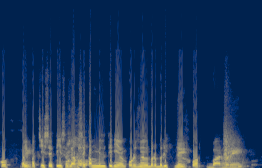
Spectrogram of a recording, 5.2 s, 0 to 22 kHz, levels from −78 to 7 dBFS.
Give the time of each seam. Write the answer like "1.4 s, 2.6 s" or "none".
3.8 s

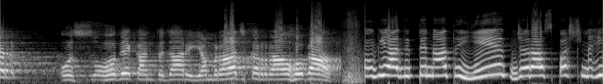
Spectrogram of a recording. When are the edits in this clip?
3.7 s

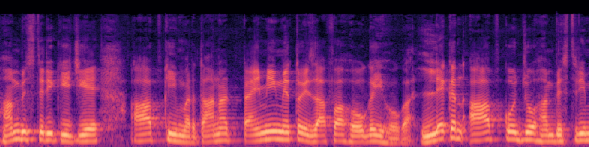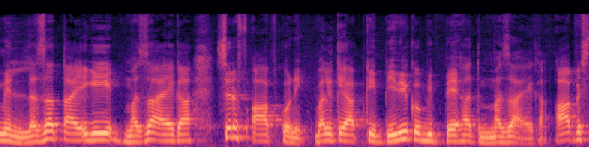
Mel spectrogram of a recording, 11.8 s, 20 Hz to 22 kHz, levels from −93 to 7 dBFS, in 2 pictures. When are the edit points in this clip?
none

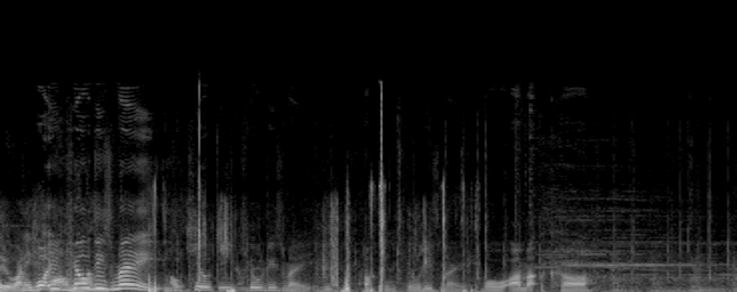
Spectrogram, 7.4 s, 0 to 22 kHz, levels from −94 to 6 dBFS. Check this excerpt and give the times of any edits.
4.7 s

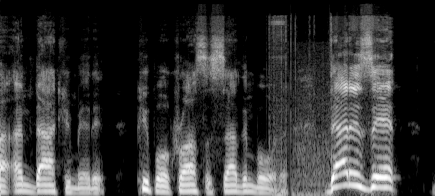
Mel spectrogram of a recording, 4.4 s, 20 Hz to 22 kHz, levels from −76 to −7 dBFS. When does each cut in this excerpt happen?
none

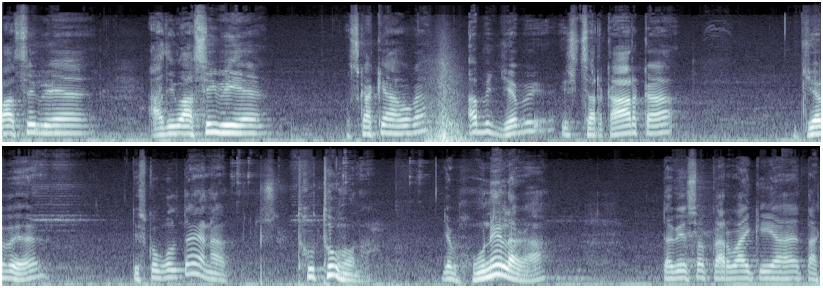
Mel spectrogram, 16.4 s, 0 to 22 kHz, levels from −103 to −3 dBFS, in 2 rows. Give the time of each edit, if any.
4.5 s

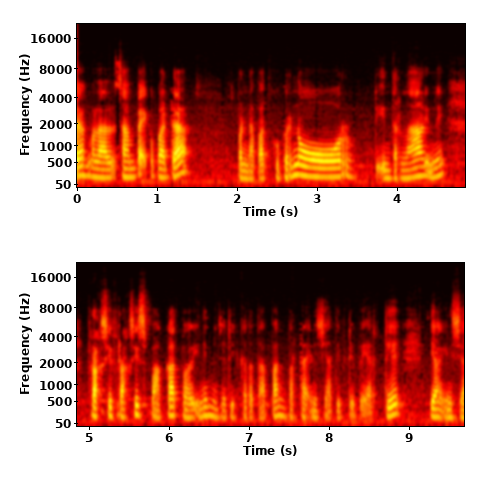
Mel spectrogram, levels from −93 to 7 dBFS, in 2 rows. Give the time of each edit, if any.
3.6 s

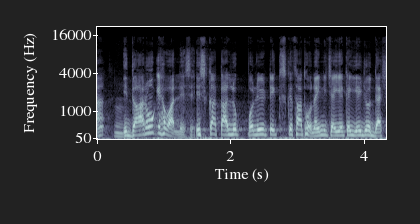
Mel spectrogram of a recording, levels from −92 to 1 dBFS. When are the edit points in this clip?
1.3 s

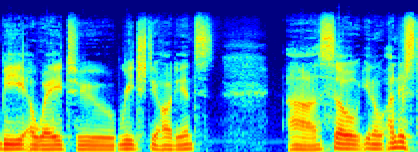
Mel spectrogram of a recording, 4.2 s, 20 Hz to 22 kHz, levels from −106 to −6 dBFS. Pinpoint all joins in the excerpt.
1.2 s

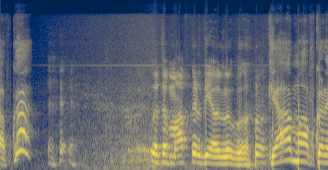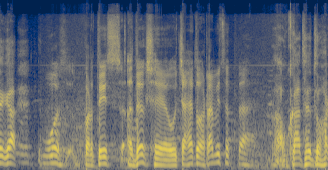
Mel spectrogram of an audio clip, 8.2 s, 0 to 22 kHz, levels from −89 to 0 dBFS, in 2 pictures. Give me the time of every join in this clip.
4.6 s

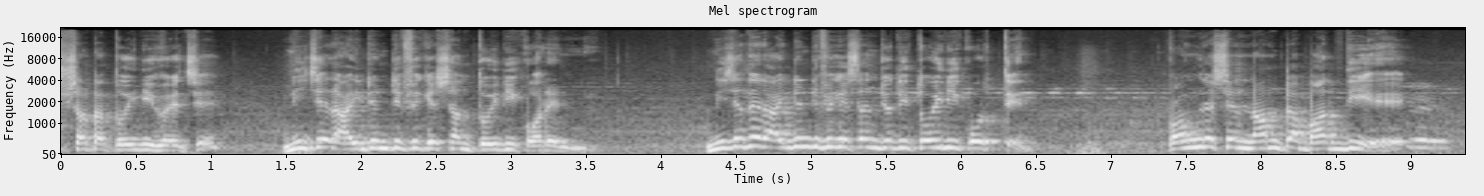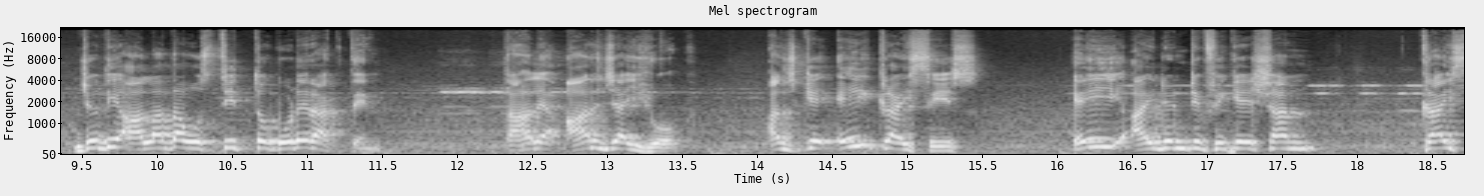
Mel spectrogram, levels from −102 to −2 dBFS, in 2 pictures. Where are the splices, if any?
none

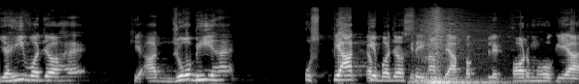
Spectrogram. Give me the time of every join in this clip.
4.3 s

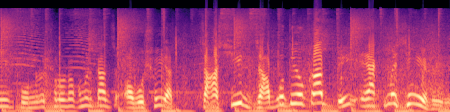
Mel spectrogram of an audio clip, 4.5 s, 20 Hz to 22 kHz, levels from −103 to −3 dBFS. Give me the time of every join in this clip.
1.9 s, 3.3 s

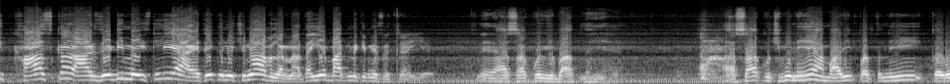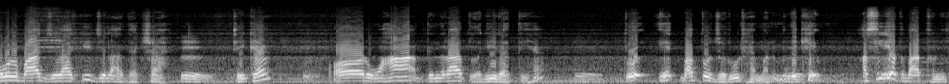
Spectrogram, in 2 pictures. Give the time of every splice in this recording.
none

